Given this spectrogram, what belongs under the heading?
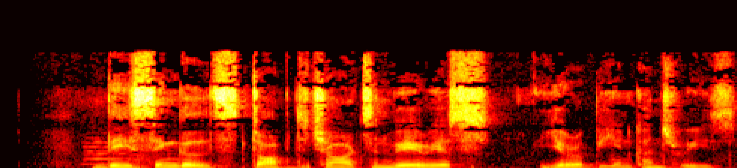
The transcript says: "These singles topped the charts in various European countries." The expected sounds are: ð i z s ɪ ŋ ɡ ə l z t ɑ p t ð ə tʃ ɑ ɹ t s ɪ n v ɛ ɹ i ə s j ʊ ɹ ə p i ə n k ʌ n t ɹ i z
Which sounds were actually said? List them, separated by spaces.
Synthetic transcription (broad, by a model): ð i s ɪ ŋ ɡ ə l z t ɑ p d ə tʃ ɑ ɹ t s ɪ n v ɛ ɹ i ə s j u ɹ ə p i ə n k ʌ n t ɹ i z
